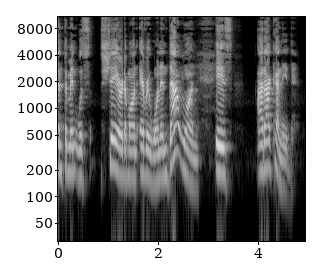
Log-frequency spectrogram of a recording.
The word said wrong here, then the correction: Araquanid: And I hope I pronounced that correctly. But Araquanid. – Araquanid. Araquanid. – Like it's a pun on aqua and arachnid.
